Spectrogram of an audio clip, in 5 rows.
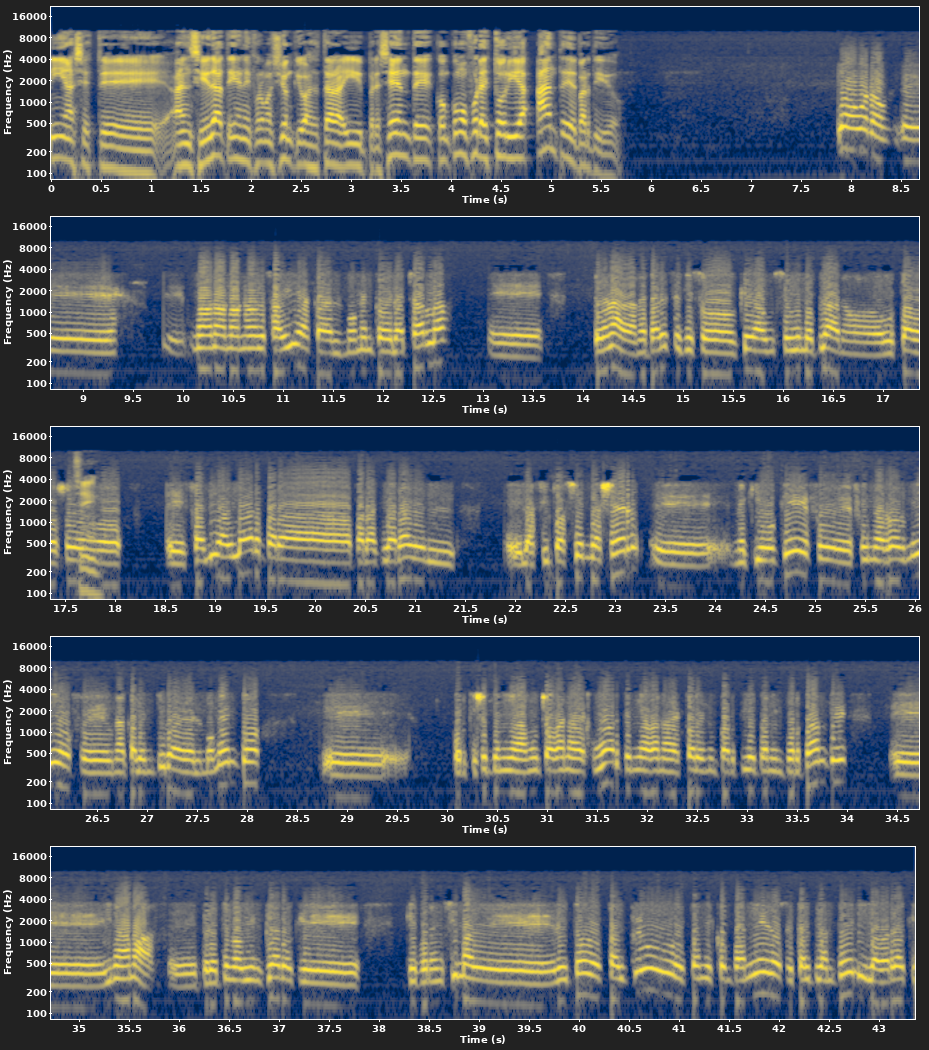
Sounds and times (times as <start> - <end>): Speech: 0.0 - 5.8, 7.9 - 28.2, 28.8 - 43.3
Radio: 7.9 - 12.6.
